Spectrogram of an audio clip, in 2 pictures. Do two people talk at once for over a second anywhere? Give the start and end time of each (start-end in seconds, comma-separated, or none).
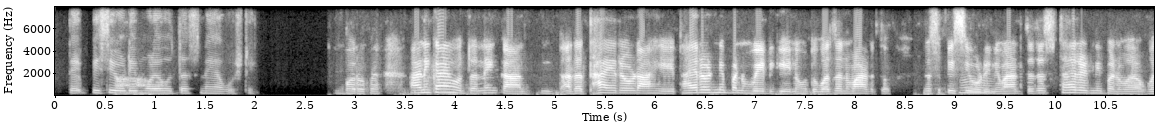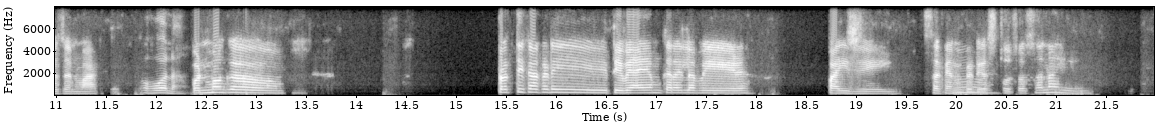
none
